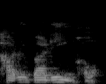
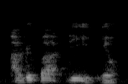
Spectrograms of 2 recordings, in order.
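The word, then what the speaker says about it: Albariño: I used to pronounce Albarinho, but I learned Albarino in Portuguese.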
